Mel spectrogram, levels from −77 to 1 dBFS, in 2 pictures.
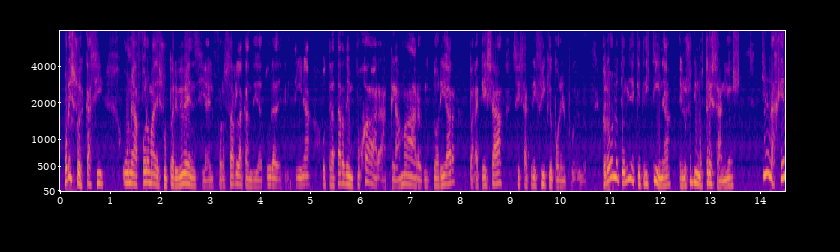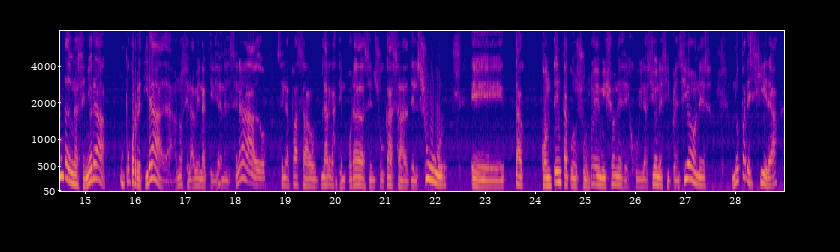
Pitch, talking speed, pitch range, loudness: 150 Hz, 170 wpm, 130-175 Hz, -28 LUFS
